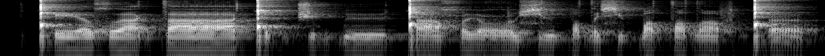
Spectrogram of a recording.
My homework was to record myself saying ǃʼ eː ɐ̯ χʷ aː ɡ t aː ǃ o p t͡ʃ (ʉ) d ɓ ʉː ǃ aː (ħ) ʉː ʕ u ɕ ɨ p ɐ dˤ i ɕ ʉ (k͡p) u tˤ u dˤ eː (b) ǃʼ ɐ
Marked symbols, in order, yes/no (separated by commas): no, yes, yes, no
